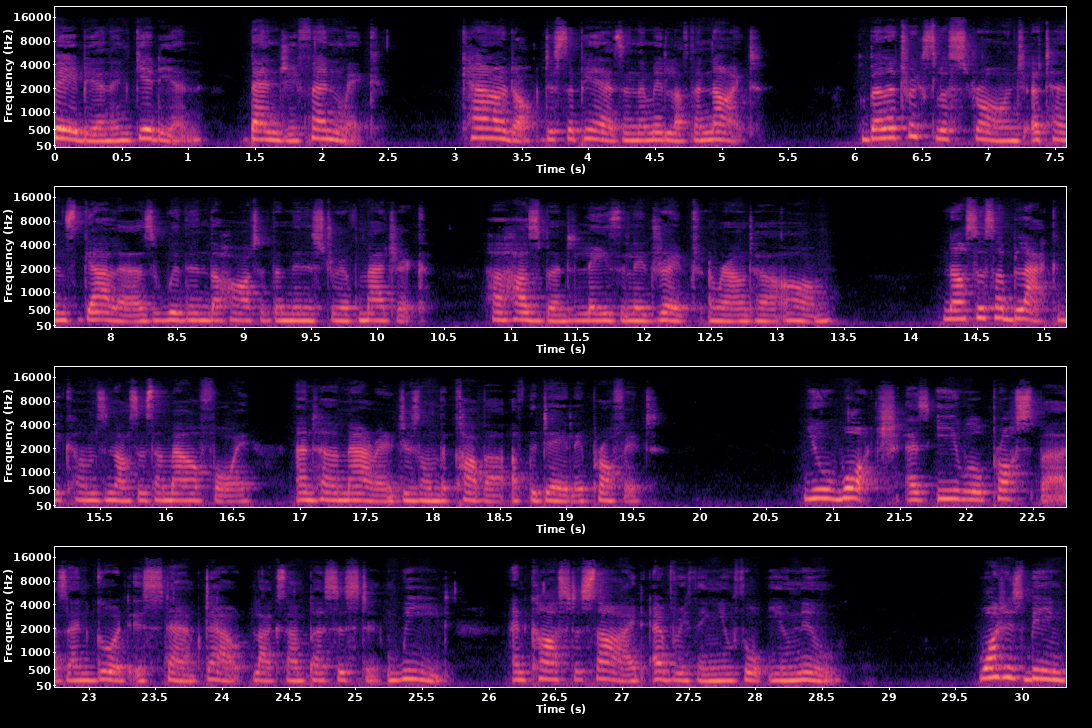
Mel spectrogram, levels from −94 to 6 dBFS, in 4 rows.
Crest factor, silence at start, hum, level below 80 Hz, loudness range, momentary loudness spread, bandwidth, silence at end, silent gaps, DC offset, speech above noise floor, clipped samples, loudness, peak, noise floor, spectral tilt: 20 dB; 0 s; none; -58 dBFS; 2 LU; 10 LU; 15 kHz; 0 s; none; under 0.1%; 42 dB; under 0.1%; -28 LUFS; -8 dBFS; -69 dBFS; -5.5 dB/octave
